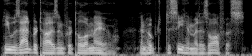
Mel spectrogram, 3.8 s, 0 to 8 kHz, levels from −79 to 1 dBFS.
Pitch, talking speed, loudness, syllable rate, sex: 100 Hz, 205 wpm, -19 LUFS, 6.3 syllables/s, male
